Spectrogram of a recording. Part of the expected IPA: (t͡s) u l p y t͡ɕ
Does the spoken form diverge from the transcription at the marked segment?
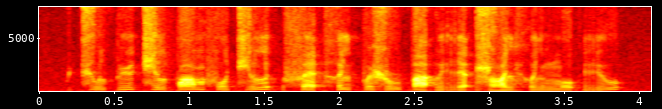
yes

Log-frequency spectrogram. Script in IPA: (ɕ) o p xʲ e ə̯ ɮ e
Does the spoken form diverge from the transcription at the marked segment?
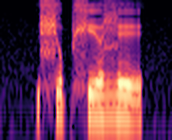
no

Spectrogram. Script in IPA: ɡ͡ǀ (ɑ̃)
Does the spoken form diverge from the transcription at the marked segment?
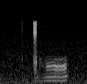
no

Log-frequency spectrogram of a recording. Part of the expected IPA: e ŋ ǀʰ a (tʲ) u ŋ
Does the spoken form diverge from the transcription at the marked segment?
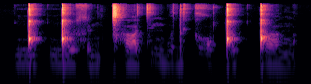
no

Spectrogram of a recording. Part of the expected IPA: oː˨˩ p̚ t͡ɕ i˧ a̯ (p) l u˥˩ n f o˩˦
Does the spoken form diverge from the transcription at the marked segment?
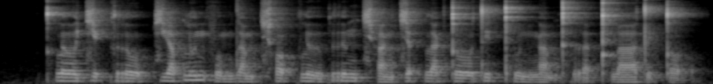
no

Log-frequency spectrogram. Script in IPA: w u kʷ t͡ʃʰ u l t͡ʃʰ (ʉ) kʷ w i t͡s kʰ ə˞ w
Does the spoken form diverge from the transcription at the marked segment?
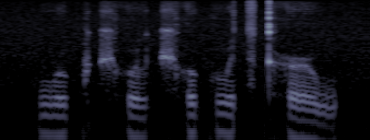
yes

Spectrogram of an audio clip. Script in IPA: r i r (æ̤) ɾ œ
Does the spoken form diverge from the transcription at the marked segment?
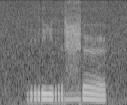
no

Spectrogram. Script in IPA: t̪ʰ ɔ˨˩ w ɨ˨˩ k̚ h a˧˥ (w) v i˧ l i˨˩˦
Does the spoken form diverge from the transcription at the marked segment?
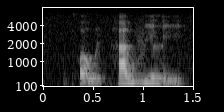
no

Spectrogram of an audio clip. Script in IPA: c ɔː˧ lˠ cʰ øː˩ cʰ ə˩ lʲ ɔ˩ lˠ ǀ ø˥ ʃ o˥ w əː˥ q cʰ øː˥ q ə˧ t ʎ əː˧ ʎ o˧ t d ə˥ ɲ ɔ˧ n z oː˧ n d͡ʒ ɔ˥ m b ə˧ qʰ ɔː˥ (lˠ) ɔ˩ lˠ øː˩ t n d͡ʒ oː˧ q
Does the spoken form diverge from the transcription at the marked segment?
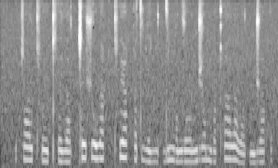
no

